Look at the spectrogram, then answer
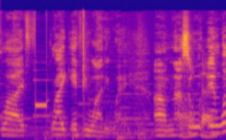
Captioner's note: beep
